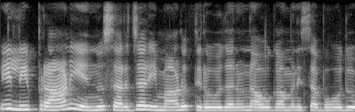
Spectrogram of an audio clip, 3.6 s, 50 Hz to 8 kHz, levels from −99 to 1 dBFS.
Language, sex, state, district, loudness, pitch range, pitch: Kannada, female, Karnataka, Mysore, -15 LUFS, 210-245 Hz, 225 Hz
